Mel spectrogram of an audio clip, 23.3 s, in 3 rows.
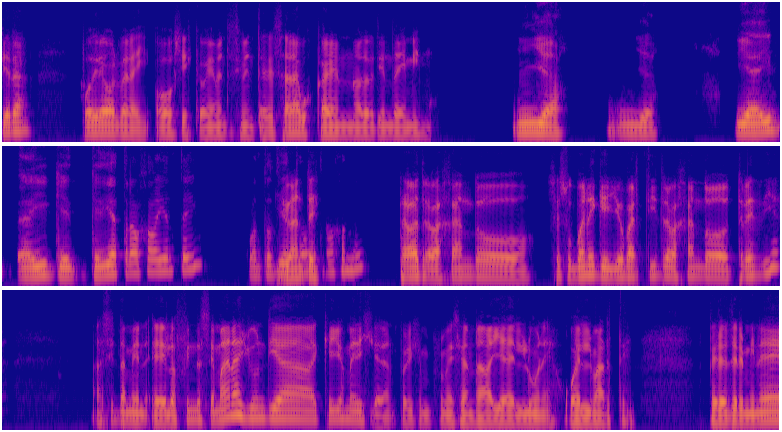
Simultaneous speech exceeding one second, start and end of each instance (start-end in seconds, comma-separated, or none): none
